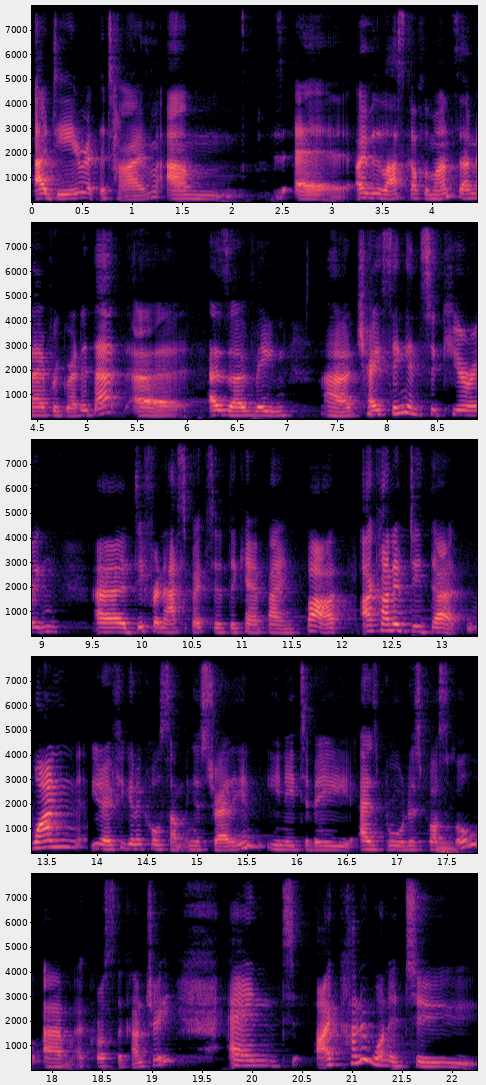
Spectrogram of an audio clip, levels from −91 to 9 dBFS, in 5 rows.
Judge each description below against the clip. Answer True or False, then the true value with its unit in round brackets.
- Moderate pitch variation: False (6.6 semitones)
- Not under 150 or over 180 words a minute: True (175 wpm)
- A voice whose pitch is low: False (185 Hz)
